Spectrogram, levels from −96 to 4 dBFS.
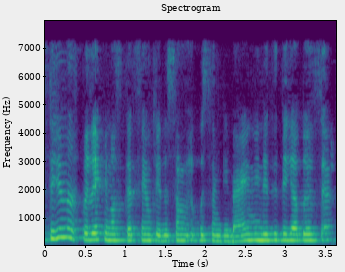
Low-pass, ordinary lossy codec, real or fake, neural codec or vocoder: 7.2 kHz; MP3, 64 kbps; fake; codec, 24 kHz, 0.9 kbps, WavTokenizer, medium music audio release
